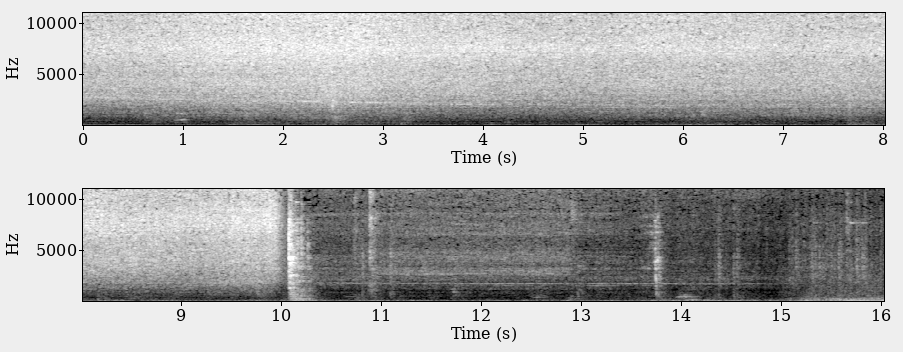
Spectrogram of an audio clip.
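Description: A steam locomotive lets out a loud, steady hiss of steam for about ten seconds, which cuts off abruptly, leaving a lower rumbling, clanking roll of the engine.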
